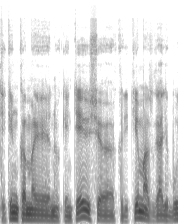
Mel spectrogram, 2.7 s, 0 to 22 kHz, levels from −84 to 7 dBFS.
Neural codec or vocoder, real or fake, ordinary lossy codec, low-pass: none; real; Opus, 32 kbps; 19.8 kHz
